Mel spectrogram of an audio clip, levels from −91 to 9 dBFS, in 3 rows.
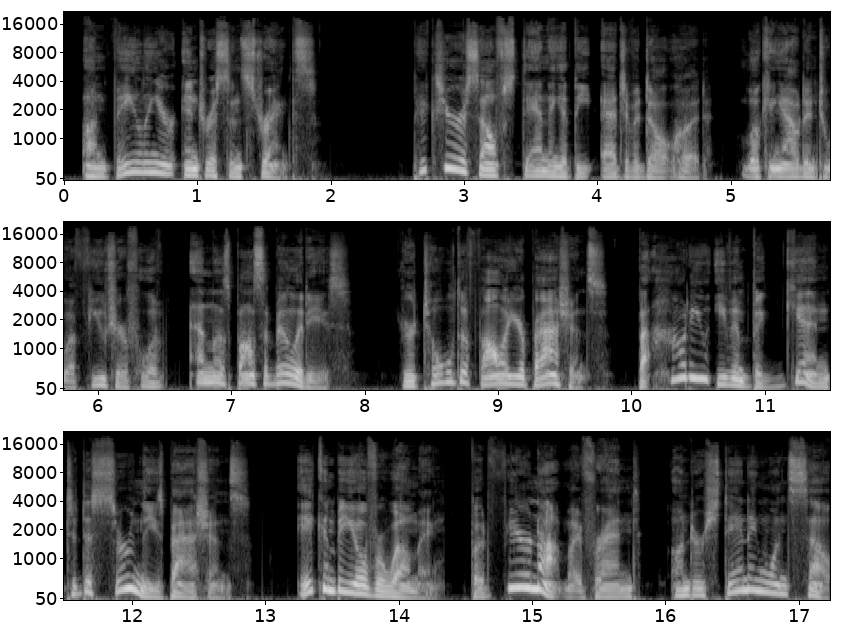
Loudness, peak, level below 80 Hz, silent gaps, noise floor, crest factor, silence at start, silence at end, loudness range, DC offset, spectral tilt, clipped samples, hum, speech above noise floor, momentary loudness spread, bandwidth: -20 LUFS; -4 dBFS; -42 dBFS; none; -67 dBFS; 18 dB; 0.15 s; 0 s; 5 LU; under 0.1%; -6 dB/octave; under 0.1%; none; 47 dB; 14 LU; 18 kHz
